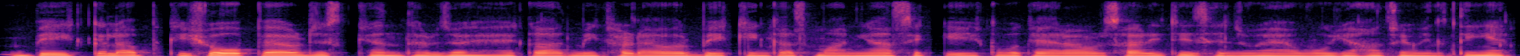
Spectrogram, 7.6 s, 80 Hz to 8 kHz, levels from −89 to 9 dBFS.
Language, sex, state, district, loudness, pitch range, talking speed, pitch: Hindi, female, Delhi, New Delhi, -20 LUFS, 175-190 Hz, 245 wpm, 180 Hz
